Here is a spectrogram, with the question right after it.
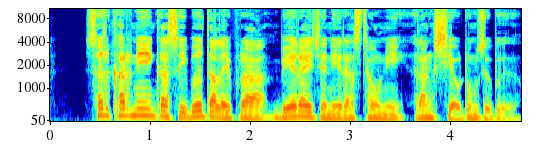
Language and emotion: Bodo, neutral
